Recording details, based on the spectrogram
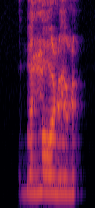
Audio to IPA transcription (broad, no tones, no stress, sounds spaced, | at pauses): b œ n̪ ɔ ɳ y ɳ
